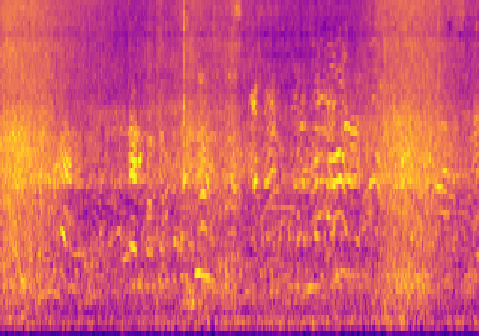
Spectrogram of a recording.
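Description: Shallow sea water lapping and washing around people standing in it, with wind on the microphone and scattered voices of bathers over it.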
